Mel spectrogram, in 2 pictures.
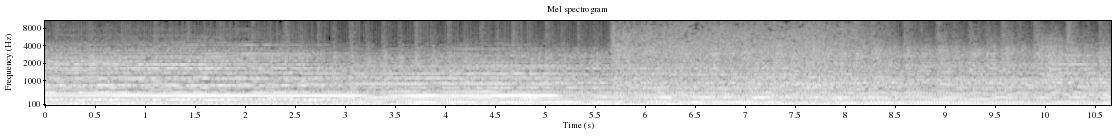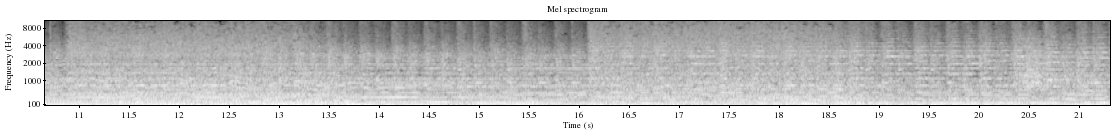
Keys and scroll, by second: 7.8 space, 8.7 x, 12.5 space, 15.4-21.3 typing.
